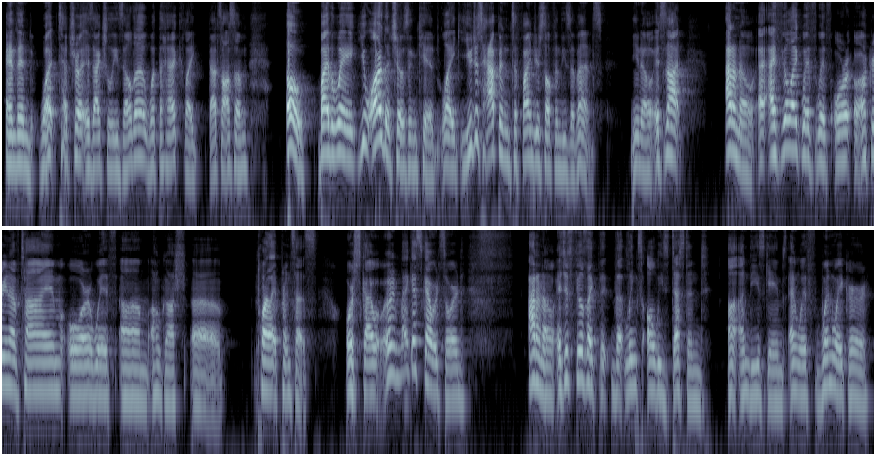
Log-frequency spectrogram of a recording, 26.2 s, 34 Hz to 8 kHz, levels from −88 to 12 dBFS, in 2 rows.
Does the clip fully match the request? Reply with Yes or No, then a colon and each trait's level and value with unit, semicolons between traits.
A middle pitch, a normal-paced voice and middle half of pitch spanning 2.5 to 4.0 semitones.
Yes: medium, 155 Hz; average, 185 wpm; average, 3.5 semitones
